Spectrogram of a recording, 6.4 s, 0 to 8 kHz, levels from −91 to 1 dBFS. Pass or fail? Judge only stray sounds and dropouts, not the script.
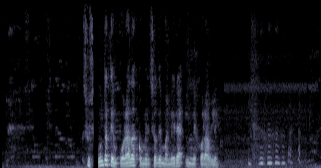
fail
